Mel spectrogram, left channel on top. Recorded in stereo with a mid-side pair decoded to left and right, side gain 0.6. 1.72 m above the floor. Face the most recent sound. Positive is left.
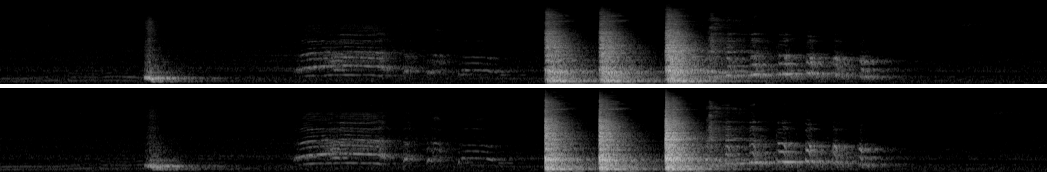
turn(degrees=-65)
